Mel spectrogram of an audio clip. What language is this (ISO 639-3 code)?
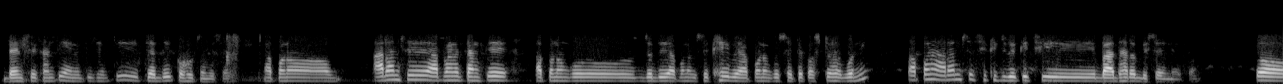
ori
